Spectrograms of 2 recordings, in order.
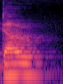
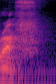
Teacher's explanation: If it's a long O-U vowel, a diphthong, so you have O or ow, then the GH is completely silent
